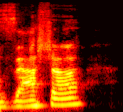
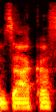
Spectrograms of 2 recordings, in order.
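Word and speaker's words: Zacha: There's also Pavel Zasha, who I know that Brian always says I mispronounce his name, and then Peter Harlan called him Zaka, so now maybe I think that I'm correct. Maybe it's been Pavel Zaka this whole time.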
